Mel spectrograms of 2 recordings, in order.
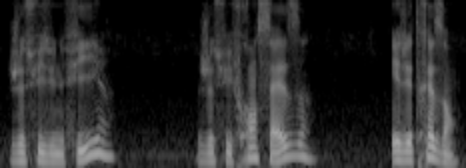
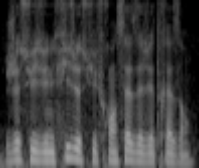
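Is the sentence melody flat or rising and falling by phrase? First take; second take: rising and falling; flat. First: Short breaks; the voice rises per group, falls at end. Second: Even and flat, without rises or breaks between groups. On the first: The speaker calls it right. "at the end of each group, the voice goes up a bit, and at the end of the last one, the voice goes down, like this" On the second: The speaker calls it wrong. "I don't speak like this. It's horrible. I sound like a robot"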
